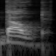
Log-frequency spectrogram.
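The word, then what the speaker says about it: doubt: एक एग्जांपल लेते हैं जैसे कि डाउट ठीक है डाउट डी ओ यू बी टी डाउट ठीक है तो यहां पर भी देखें बी के बाद में क्या आया है टी तो यहां पर बी क्या है बी हो जाएगा साइलेंट ठीक है तो थ्योरी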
